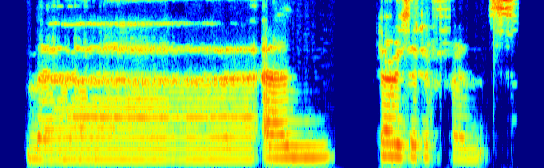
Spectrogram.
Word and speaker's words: ما: Also a word, ما, and stressing on the first حركة, حركة الميم, it means water and is one word. If we stress on the second حركة, حركة الهمزة, and we say ما, and it separated al-hamza from al-mim.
